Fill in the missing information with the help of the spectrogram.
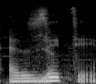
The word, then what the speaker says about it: elles étaient: But because elle is plural, you make that liaison there. Can you say it? – Elles étaient. – Yeah, the z sound. Elles étaient.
